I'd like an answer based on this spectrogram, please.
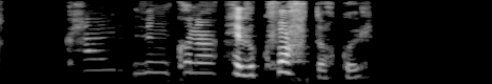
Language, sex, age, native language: Icelandic, female, 9, Icelandic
